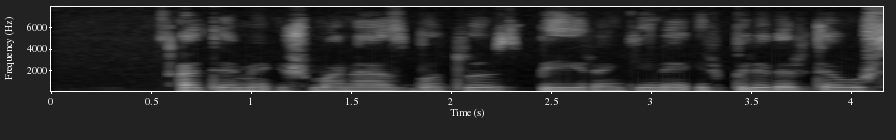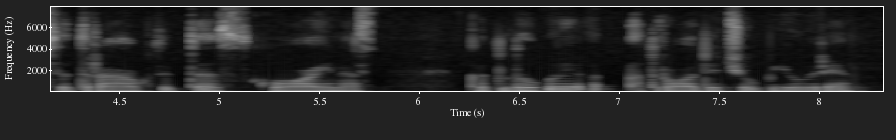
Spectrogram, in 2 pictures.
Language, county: Lithuanian, Šiauliai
